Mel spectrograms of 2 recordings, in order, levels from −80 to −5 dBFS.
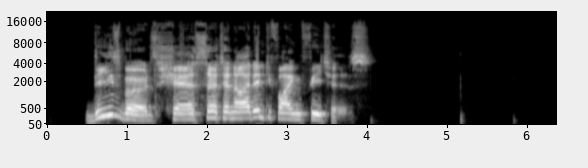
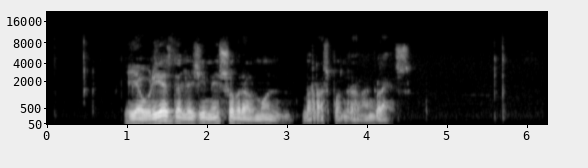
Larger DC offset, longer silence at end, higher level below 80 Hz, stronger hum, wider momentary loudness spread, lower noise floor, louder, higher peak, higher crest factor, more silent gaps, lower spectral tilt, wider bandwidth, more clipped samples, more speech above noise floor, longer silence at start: neither; first, 2.35 s vs 1.75 s; second, -66 dBFS vs -58 dBFS; neither; second, 11 LU vs 17 LU; first, under -90 dBFS vs -66 dBFS; first, -15 LUFS vs -24 LUFS; first, 0 dBFS vs -6 dBFS; about the same, 18 dB vs 20 dB; neither; second, -3.5 dB/octave vs -5.5 dB/octave; first, 16 kHz vs 10 kHz; neither; first, over 74 dB vs 43 dB; second, 0.5 s vs 0.95 s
